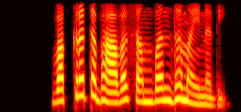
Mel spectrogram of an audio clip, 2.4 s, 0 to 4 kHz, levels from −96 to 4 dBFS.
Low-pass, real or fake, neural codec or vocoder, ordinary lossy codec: 3.6 kHz; real; none; none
